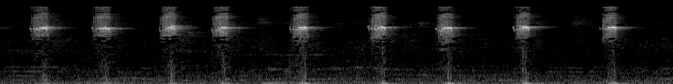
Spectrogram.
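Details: Long-tailed shrike calling out to a rival as a lure: a piercing, high single note given nine times in an even series, each one abrupt and short, with quiet gaps between.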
